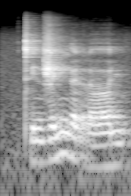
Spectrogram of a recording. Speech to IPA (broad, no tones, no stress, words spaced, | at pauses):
tʼinʲʐɪnʲ ŋəːrʌːnʲ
